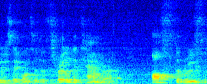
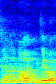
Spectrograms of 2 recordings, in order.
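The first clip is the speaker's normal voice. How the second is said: much higher and louder, fired back; loud retort; 8 semitones higher, 13 dB louder, faster than usual. Retold or imitated. Actor bristling at his director, loud and high. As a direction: push back hard, voice up.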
